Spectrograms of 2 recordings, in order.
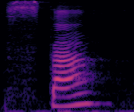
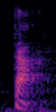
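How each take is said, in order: First: The word is pronounced with both syllables. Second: The first syllable is dropped entirely. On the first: "you could say está or tá" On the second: "drop the first two letters, the es"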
